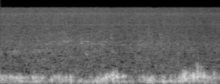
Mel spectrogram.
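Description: A pause in speech, filled by a low, uneven outdoor background rumble.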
